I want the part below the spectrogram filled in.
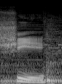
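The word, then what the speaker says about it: sidhe: have seen it before it's spelled like s i d h e and that's pronounced she um and in uh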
